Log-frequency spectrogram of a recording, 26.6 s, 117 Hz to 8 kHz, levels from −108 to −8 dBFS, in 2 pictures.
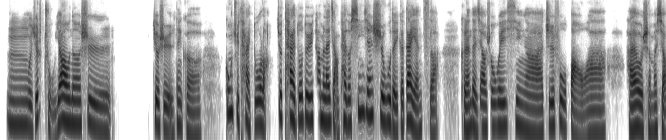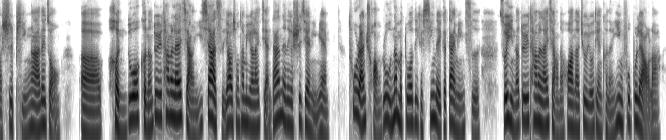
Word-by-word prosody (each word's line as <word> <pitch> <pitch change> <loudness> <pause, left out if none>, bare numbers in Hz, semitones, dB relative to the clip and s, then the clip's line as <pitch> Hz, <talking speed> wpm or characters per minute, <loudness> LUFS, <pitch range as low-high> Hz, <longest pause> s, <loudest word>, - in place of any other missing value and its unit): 嗯， 190 -1 -5
我 170 - -3
觉 210 - +1
得 225 - -6
主 140 -8 -9
要 210 +2 +6
呢 190 -1 0
是， 170 -6 -3 0.8
就 190 - +1
是 160 -5 -3
那 185 - -3
个， 135 -4 -7 0.5
工 270 0 -1
具 225 - -4
太 200 -1 -3
多 190 +2 -1
了。 175 - 0 0.2
就 235 - 0
太 230 -1 +4
多 215 +3 0
对 230 -1 +1
于 215 - +1
他 230 +2 -6
们 215 -2 +2
来 200 - +4
讲 185 -9 -3
太 210 +8 -1
多 195 - -1
新 275 +7 -2
鲜 250 -2 +1
事 220 -2 +2
物 205 0 +1
的 165 -4 +1
一 - - -6
个 170 +1 -3
代 215 +1 +5
言 160 -2 -2
词 145 - -8
啊， 140 - -5 0.5
可 165 - -3
能 160 - +2
等 180 -1 0
一 155 - -4
下 175 - -3
要 170 - +1
说 175 +2 -5
微 180 0 -1
信 180 -2 -6
啊、 145 -1 -2
支 180 +5 -3
付 180 -1 -3
宝 125 -5 -1
啊、 145 +2 -5 0.4
还 160 0 0
有 170 -1 +3
什 155 0 -1
么 160 - -4
小 145 - 0
视 180 +6 -2
频 150 0 -8
啊 160 -2 +3
那 190 +2 +1
种， 165 -6 -4 0.4
呃， 140 -2 +2
很 155 -7 +2
多 220 +5 +6
可 185 - +1
能 170 +1 -2
对 240 +3 +1
于 235 - +3
他 245 +1 +1
们 240 - +6
来 225 +1 +9
讲 165 - +1
一 165 +9 -9
下 230 +1 +8
子 180 - -8
要 195 +2 +5
从 190 0 -6
他 205 - -2
们 200 -1 -1
原 175 -2 0
来 170 +1 -1
简 185 - -6
单 220 +5 +2
的 215 -4 +1
那 195 - -1
个 180 - -2
事 205 +3 -3
件 175 -4 0
里 120 - -8
面， 140 0 -5 0.4
突 275 - -3
然 190 -4 +7
闯 130 -10 -2
入 210 +1 0
那 245 +6 +5
么 205 -7 +2
多 200 +1 +1
的 200 - -4
一 - - -5
个 170 - -7
新 225 +8 -3
的 180 - +2
一 - - -3
个 170 - -1
代 195 0 +2
名 150 0 -7
词。 140 -3 -9 0.4
所 210 - +4
以 215 -2 +3
呢， 170 0 -2
对 210 +2 +1
于 - - +4
他 215 0 -2
们 205 - +3
来 180 +1 +2
讲 130 -9 -4
的 130 - -8
话 180 +6 +4
呢， 160 -1 -2
就 185 +2 -2
有 165 0 -2
点 165 -5 -5
可 155 - -9
能 130 0 -8
应 200 0 -1
付 205 +2 -4
不 210 +4 -1
了 175 -5 +3
了。 125 0 -6
180 Hz, 295 characters per minute, -24 LUFS, 155-205 Hz, 0.8 s, 来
